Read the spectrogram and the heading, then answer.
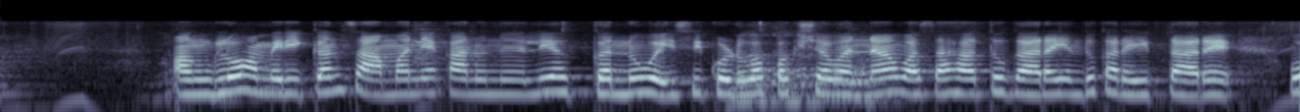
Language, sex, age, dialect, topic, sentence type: Kannada, female, 18-24, Mysore Kannada, banking, statement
